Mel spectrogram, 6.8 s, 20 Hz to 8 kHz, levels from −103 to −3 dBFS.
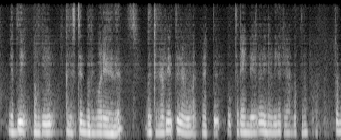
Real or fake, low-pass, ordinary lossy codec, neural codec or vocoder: fake; 7.2 kHz; none; codec, 44.1 kHz, 0.9 kbps, DAC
